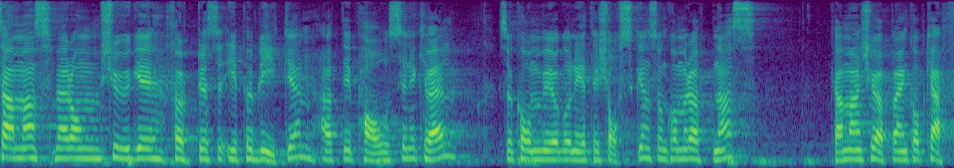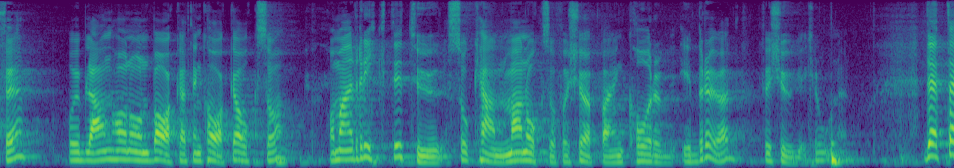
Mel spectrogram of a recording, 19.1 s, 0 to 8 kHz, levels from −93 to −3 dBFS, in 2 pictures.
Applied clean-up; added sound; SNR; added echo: none; none; none; none.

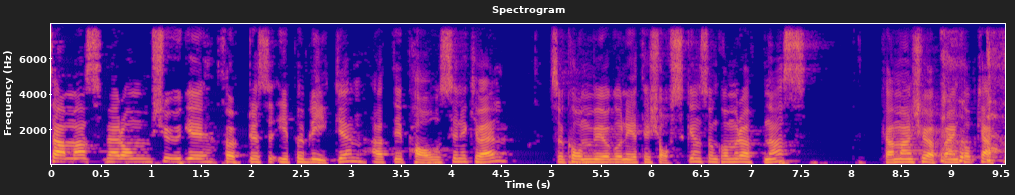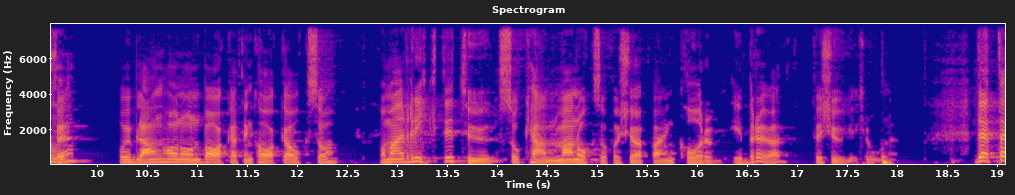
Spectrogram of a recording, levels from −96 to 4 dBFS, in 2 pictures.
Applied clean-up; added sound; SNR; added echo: classical method spectral subtraction.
